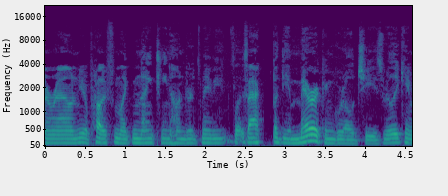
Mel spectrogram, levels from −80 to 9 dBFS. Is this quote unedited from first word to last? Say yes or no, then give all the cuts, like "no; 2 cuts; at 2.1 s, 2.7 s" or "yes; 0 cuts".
no; 1 cut; at 2.5 s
